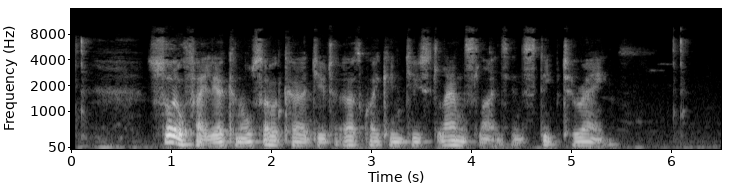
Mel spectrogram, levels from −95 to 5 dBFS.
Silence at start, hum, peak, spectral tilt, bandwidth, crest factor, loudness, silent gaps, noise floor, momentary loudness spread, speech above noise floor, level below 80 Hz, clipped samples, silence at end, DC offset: 0.1 s; none; -2 dBFS; -6.5 dB/octave; 7.6 kHz; 20 dB; -22 LUFS; none; -54 dBFS; 17 LU; 33 dB; -48 dBFS; under 0.1%; 1.05 s; under 0.1%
